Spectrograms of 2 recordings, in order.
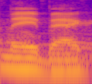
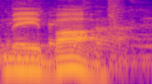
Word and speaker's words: Maybach: It's not It's not Mayback. It's Maybach.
